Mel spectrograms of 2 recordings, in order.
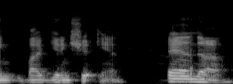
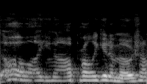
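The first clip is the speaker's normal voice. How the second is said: higher-pitched imitation of the HR rep; retold HR woman; 6 semitones higher, much faster than usual. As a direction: lightly put on her apologetic voice, pitched up. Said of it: "she goes".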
